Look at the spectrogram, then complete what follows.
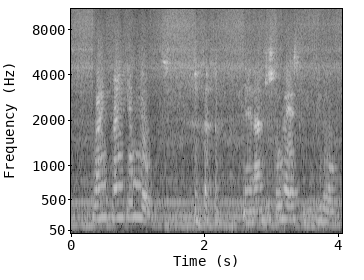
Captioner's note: laughter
